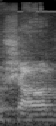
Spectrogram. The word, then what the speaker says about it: Sean: my cousin is also sean but spelled differently how's it spelled s-e-a-n scene that scene but his name is not shown but what about ocean nah that scene that's that's how you pronounce it i actually i actually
